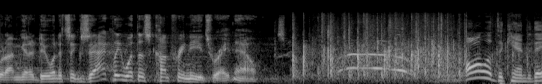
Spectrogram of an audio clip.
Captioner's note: cheering and applause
